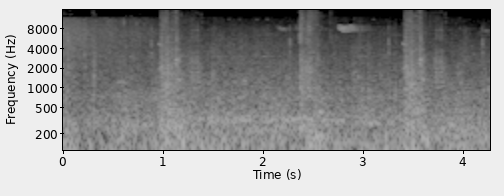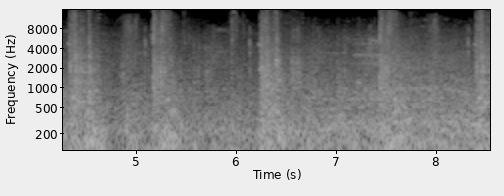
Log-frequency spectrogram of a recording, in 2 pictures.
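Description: Wooden walls and ramps snap into place in quick clicks.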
